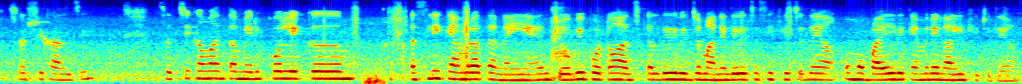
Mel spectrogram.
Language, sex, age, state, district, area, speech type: Punjabi, female, 18-30, Punjab, Mansa, urban, spontaneous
